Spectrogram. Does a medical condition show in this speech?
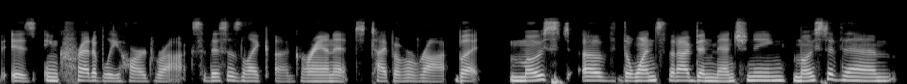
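No.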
